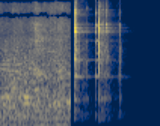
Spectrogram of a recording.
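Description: Busy concourse crowd chatter that cuts off abruptly about a second in, followed by two bright, ringing clink-like chime hits of an edited-in sound effect a third of a second apart.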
